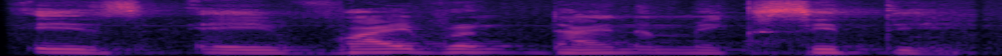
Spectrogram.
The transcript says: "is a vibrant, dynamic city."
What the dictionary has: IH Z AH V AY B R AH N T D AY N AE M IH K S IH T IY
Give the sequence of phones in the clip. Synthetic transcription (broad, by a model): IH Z AH V AY B R AH N T D AY N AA M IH K S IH T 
